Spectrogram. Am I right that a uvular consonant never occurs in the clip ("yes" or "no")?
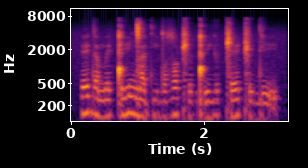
yes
